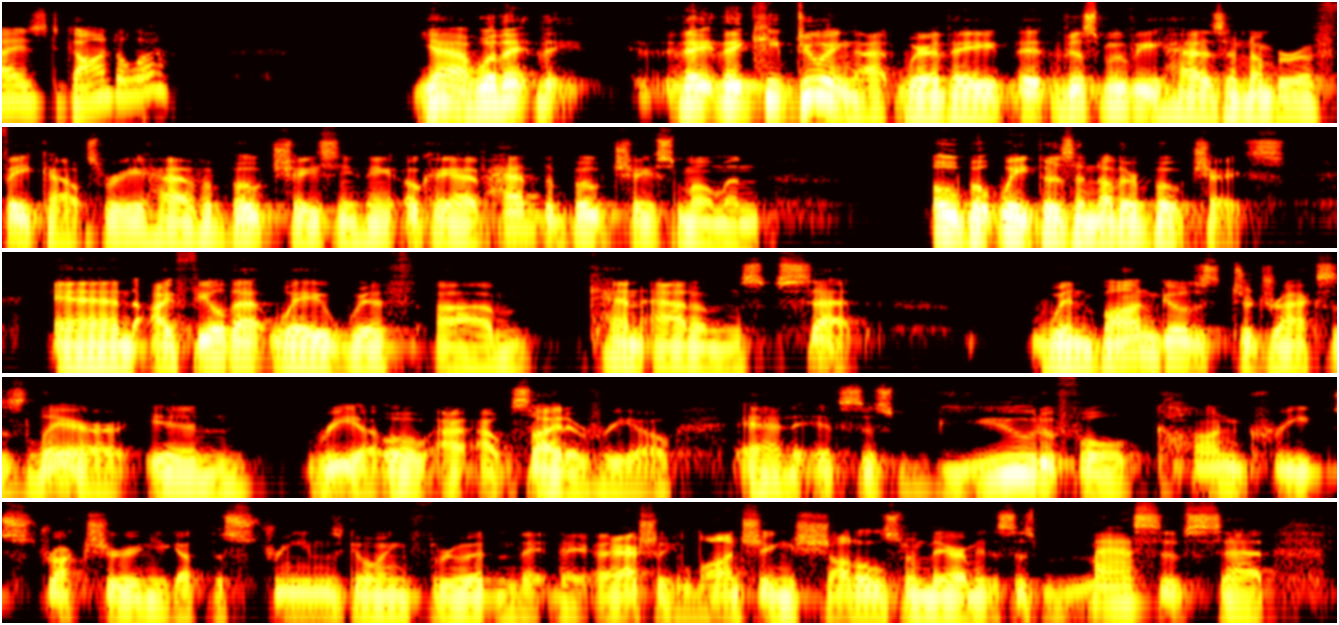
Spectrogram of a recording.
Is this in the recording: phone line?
no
